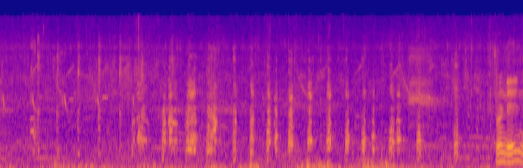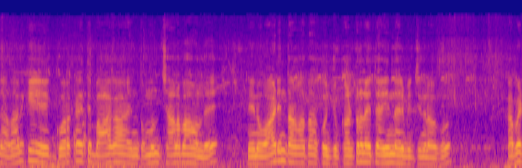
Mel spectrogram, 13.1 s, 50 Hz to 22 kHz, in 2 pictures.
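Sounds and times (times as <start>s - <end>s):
rooster clucking rapidly: 0.5s - 5.8s.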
